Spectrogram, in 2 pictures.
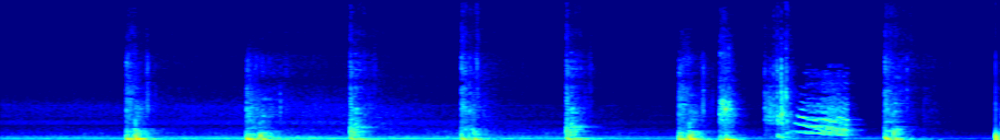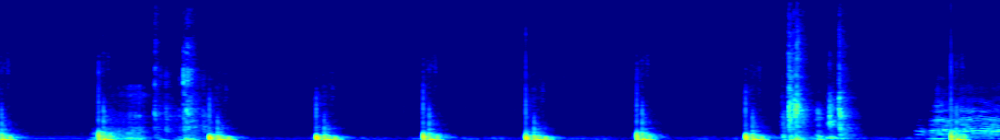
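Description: Slow footsteps thud on a wooden floor.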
